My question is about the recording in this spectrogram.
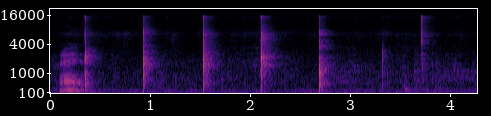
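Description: A short vocal sound, then a person making sharp clicks in an even beat, a little under two a second, growing fainter near the end.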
